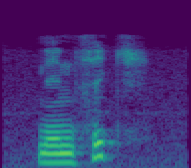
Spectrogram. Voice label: "niinzig", alsace

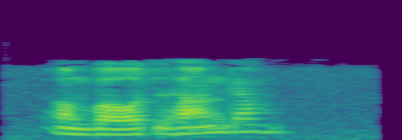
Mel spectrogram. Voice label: "wattelhaenge", alsace

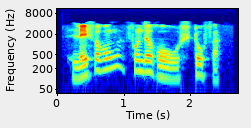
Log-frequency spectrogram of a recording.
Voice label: "lifferung", alsace

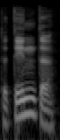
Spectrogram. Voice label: "tinte", alsace

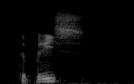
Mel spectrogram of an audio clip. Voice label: "priss", Alsace

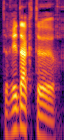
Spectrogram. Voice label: "redakteur", alsace

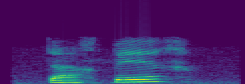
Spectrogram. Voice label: "ardbeer", alsace

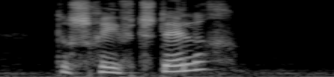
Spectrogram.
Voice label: "schrifsteller", alsace

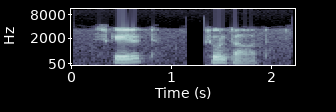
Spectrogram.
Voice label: "s gilt", alsace

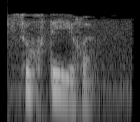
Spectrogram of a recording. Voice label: "sortiere", alsace

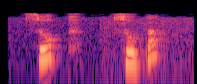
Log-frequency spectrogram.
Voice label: "supp", alsace

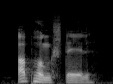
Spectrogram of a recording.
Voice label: "abhangsteil", alsace

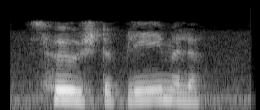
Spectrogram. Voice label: "hueschtebliemele", alsace

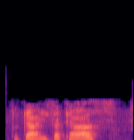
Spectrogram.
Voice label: "geissekaas", alsace

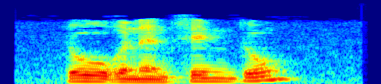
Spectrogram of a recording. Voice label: "ohrenentzindung", alsace

